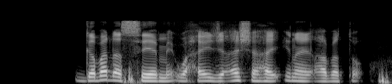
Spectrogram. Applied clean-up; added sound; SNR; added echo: none; none; none; none.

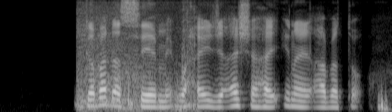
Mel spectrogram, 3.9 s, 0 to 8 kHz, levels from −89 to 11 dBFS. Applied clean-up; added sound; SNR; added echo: none; Drawer open or close; 11 dB; none.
